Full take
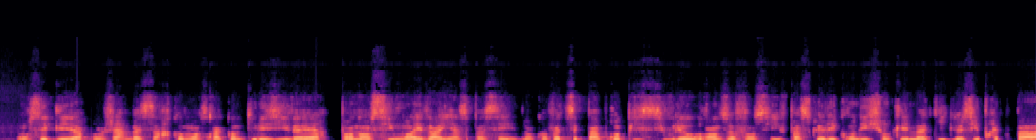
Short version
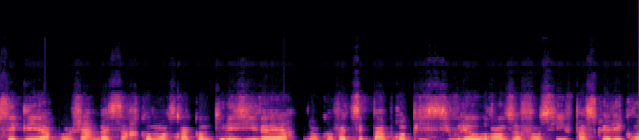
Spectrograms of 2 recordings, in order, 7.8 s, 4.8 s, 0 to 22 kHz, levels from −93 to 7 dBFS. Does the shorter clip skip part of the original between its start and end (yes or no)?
yes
